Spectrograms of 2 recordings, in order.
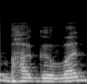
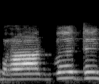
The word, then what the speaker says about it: भगवत: दोनों को ओम श्री परमात्मने नमः अथ श्रीमद् भागवत गीता भागवत गीता नहीं है इसको अभी थोड़ी देर पहले बताया था भगवत गीता फिर से बोलिए इस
